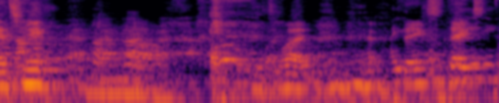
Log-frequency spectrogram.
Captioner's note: all chuckling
